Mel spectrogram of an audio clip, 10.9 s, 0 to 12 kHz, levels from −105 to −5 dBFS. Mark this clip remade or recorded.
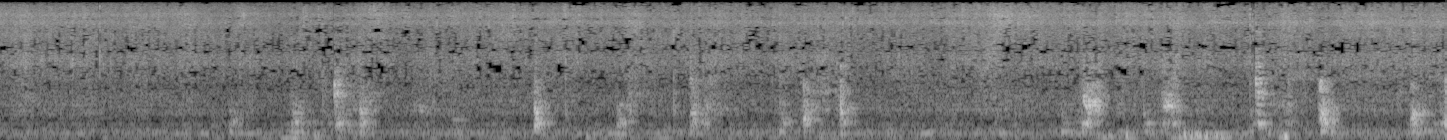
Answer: recorded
